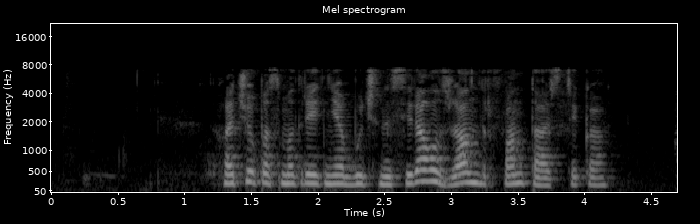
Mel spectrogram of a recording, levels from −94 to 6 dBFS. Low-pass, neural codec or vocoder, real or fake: 7.2 kHz; none; real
